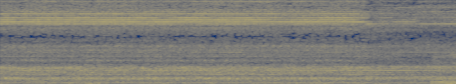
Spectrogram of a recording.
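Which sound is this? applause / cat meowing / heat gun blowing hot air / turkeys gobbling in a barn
heat gun blowing hot air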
